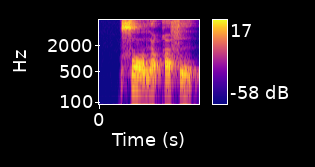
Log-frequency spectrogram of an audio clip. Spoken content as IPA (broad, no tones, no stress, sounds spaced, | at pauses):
s ɔ ɾ ɵ q ə f ə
